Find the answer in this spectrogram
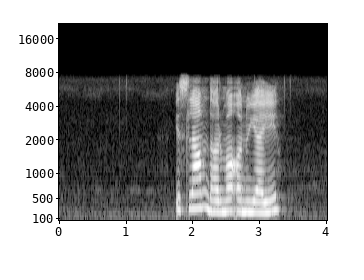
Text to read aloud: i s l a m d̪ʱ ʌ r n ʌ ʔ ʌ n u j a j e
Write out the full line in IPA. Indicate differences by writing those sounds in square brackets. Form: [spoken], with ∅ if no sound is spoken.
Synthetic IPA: i s l a m d̪ʱ ʌ r [m] ʌ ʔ ʌ n u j a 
